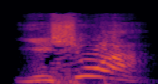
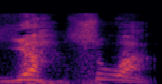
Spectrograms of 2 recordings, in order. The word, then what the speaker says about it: Yeshua: Namanya itu bukan Yeshua, tapi Yahshua katanya. Kenapa? Kan Bapak mengatakan Yahweh dengan juru selamat itu satu. Jadi kalau Yahweh ya seharusnya Yahshua, namanya harus tetap Yah. Saya bilang Yod, Sin, Waw, Ayin yang dibaca Yeshua, Yodnya itu mengganti nama Yahweh.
